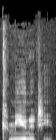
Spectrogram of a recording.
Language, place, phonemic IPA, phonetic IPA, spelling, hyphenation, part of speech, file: English, California, /k(ə)ˈmju.nə.ti/, [k(ə)ˈmju.nə.ɾi], community, com‧mun‧i‧ty, noun, En-us-community.ogg
- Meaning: 1. A group sharing common characteristics, such as the same language, law, religion, or tradition 2. A residential or religious collective; a commune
